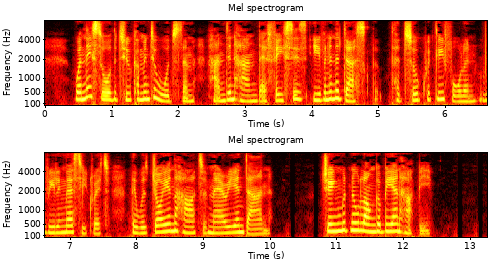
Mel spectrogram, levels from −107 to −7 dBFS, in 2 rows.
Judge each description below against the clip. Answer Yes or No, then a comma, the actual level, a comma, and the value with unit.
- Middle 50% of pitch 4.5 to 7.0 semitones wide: No, average, 4.1 semitones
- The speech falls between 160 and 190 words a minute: Yes, average, 185 wpm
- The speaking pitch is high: Yes, high, 230 Hz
